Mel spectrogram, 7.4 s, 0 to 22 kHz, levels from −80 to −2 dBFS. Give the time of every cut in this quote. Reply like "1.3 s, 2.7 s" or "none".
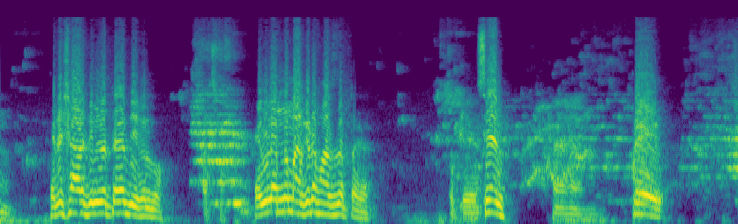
4.7 s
